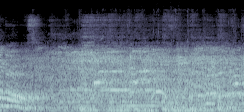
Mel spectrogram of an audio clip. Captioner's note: cheers and applause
